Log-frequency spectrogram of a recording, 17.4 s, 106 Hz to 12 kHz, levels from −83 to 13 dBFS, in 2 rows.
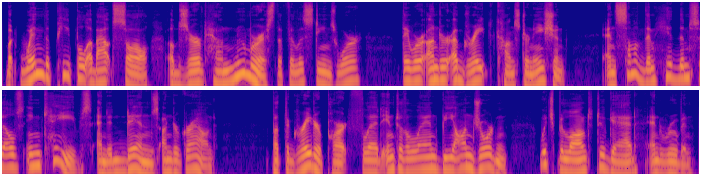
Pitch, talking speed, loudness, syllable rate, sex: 130 Hz, 160 wpm, -20 LUFS, 4.8 syllables/s, male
